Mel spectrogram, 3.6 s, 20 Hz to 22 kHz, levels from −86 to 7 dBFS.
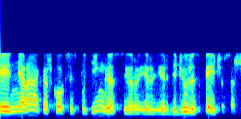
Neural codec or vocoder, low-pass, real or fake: none; 3.6 kHz; real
